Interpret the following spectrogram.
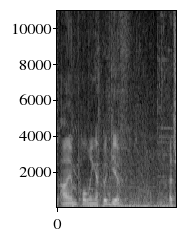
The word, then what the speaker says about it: GIF: love this listeners I am pulling up a gift that's right I said GIF that's how it's pronounced um I'm going to pull up a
